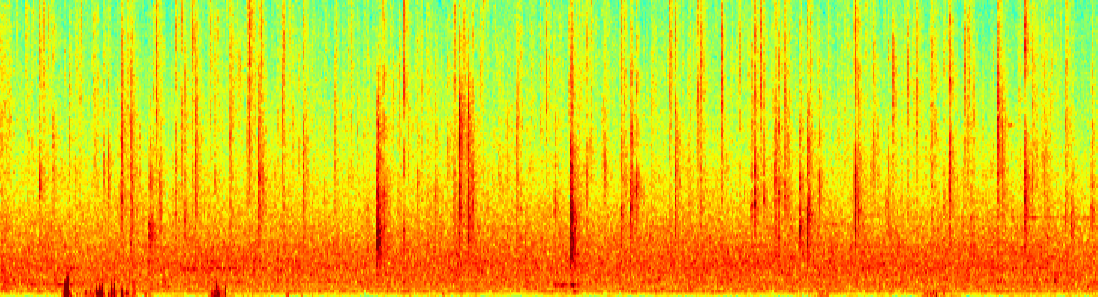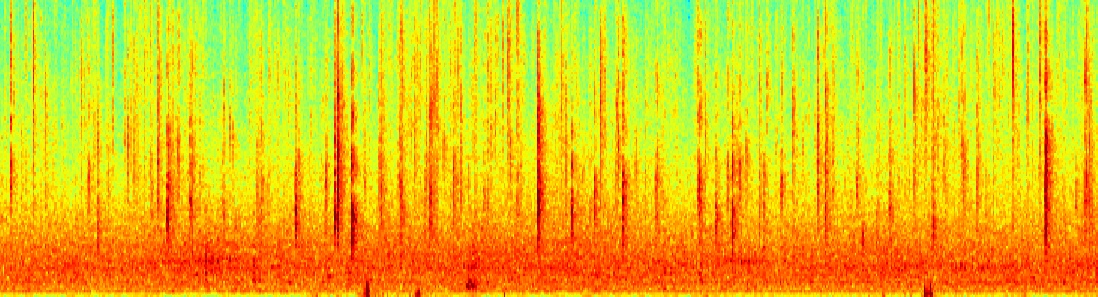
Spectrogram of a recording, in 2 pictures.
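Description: Light rain falling steadily without thunder: an even soft hiss with scattered sharp taps of single drops striking close by.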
